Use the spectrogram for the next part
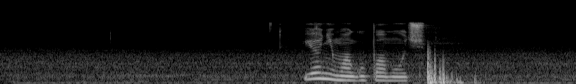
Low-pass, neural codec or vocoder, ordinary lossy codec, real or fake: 7.2 kHz; none; none; real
